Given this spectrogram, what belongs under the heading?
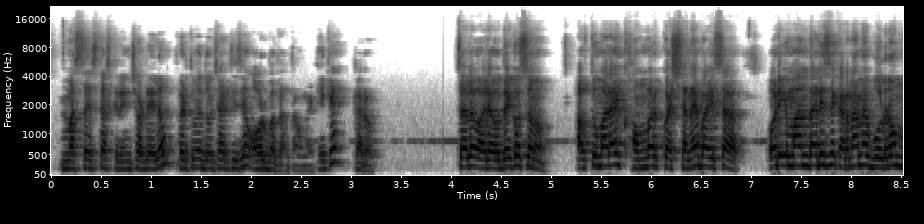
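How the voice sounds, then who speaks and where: A man's voice: high voice, a bit bright. A male physics teacher giving an online video lecture, chatty and coaxing, often checking that students follow, earnest and affectionate toward them.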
